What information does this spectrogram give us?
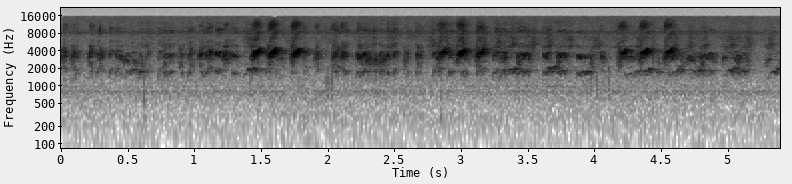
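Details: Red-whiskered bulbul decoy singing at a Kim Bôi trapping spot on 8 September 2019: dense, lively chirps and bright whistled notes in quick bursts, roughly twice a second, over busy background chatter.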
